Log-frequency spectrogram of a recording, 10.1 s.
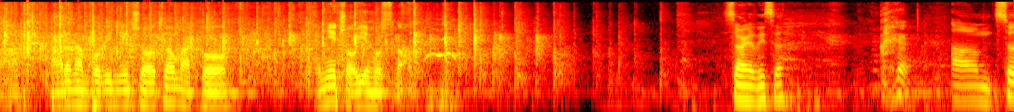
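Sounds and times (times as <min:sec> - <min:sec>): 
scattered hand claps from a small audience welcoming a speaker: 0:00.0 - 0:06.8
speech: 0:00.6 - 0:02.5, 0:03.2 - 0:04.4, 0:07.3 - 0:08.0, 0:09.0 - 0:10.1.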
